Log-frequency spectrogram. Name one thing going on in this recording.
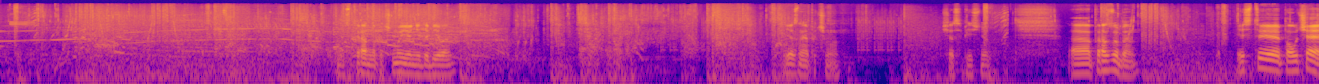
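Rapid electronic gunshots and blasts pop from a game.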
